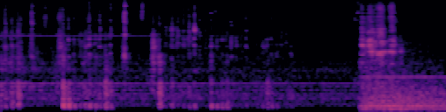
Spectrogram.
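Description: Near silence, with a few faint, irregular taps of a chef's knife on a plastic cutting board, chopping fresh oregano leaves, over the first couple of seconds.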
